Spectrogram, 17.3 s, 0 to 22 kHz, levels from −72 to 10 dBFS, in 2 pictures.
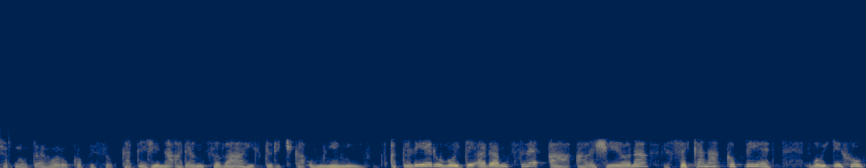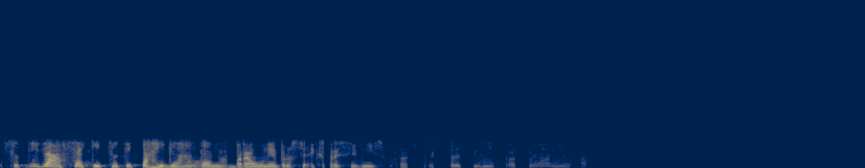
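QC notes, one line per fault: Throughout: G.729 codec. The speech sounds narrow, slightly rough and synthetic, confined to about 150 Hz to 3.6 kHz with nothing above. The speech is rebuilt from a vocal tract filter, a pitch predictor and a few pulses per frame, which fits an 8 kbit/s G.729-type codec.
2.89–2.92 s, 5.23–5.34 s, 7.13–7.20 s: VoIP packet loss concealed by the speech codec. Each gap is briefly stretched into a buzzy tone or coloured noise, then sounds weak or distorted as normal speech resumes. The decoder stretched its last pitch and filter over missing audio, about 20 ms at the first two points and 40 ms at the third, consistent with one, one, and two lost packets.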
